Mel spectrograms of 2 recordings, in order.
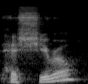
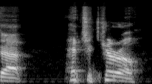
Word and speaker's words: Hechicero: So I guess the next match here is MJF versus, is it Hashiro? It's Hechicero. Okay, Hechicero. Okay, Hechicero. You got to say it like it's Spanish.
